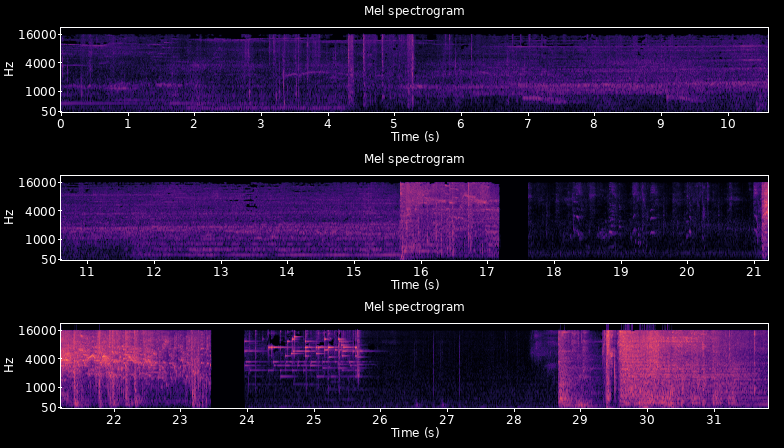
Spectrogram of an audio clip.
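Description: Horror-film soundtrack: eerie sustained tones build slowly for about fifteen seconds. Then three sudden loud jump-scare blasts cut in, with abrupt drops to near silence between them.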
